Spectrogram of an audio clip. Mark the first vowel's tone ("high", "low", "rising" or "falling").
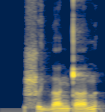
low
